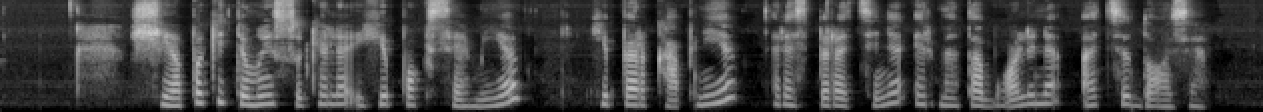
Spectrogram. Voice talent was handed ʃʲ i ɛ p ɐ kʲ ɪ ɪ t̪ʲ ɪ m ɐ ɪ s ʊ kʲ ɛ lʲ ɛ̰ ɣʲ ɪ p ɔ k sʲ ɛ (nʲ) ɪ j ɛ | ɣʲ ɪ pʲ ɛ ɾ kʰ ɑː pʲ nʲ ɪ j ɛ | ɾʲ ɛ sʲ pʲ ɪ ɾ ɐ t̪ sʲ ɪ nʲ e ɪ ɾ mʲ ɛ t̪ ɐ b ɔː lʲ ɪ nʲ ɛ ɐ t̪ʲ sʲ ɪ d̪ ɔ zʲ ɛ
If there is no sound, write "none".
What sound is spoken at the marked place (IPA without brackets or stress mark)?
mʲ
